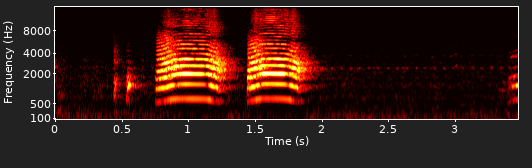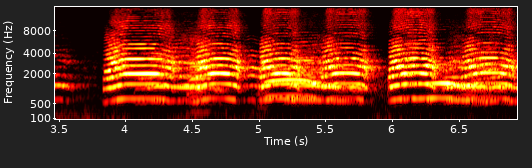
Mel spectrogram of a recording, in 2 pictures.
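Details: Peacock in a bird garden giving loud, harsh, richly harmonic honking calls: two blasts, a pause, then a fast run of about six repeated arched wails, with faint background murmur.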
